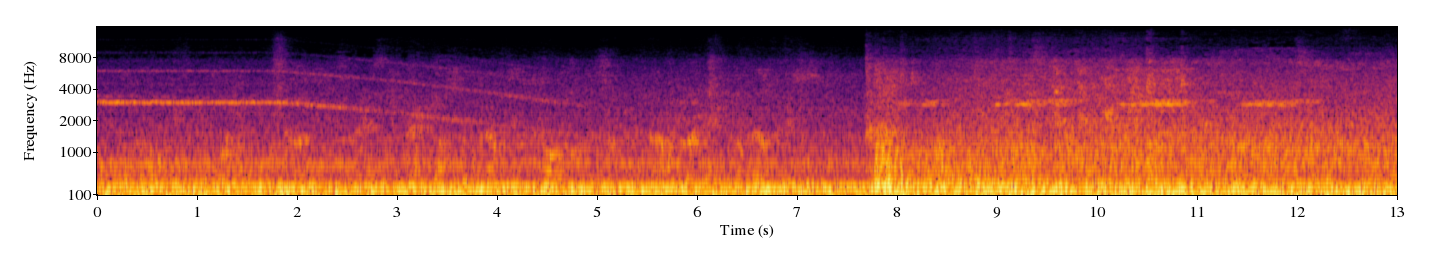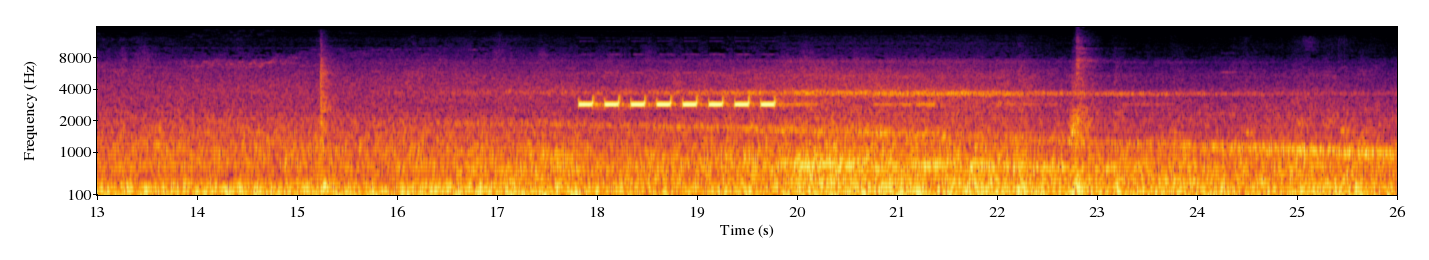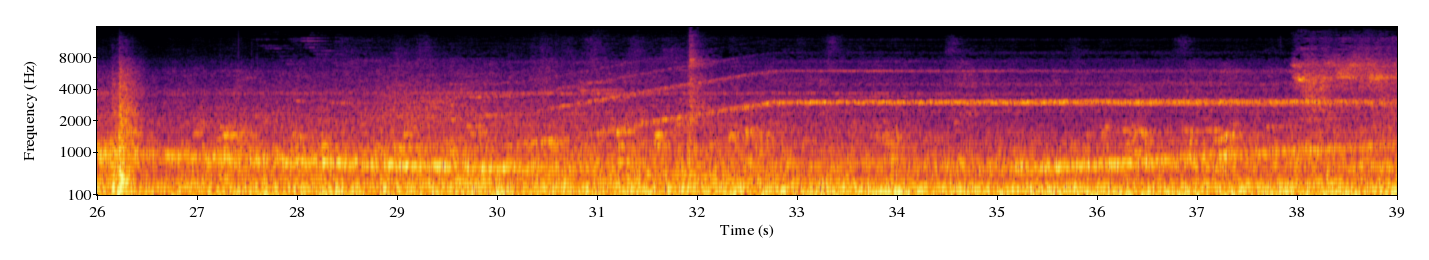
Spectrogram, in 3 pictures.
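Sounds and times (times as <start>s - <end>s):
high electronic beeps: 17.8s - 19.8s.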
